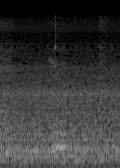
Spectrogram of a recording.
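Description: A baby grunts with effort.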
